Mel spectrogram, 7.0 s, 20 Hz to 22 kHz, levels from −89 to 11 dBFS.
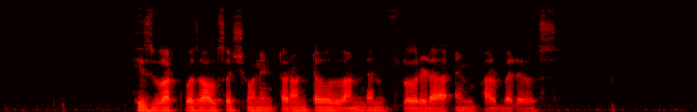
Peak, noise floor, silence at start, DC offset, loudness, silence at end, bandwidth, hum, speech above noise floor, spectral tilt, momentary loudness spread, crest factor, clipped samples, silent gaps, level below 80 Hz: -26 dBFS; -82 dBFS; 1.35 s; under 0.1%; -47 LUFS; 1.4 s; 16 kHz; none; 36 dB; -6 dB/octave; 9 LU; 22 dB; under 0.1%; none; -74 dBFS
